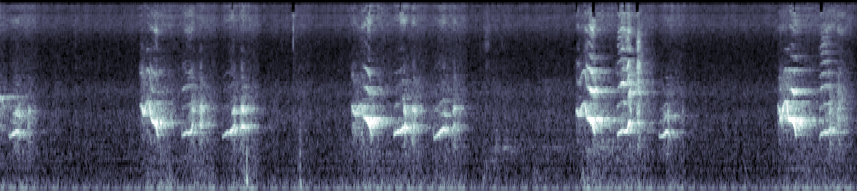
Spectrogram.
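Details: A pet cockatiel sings while on a bed, whistling short phrases of clear, sliding notes, repeating every two seconds or so.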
